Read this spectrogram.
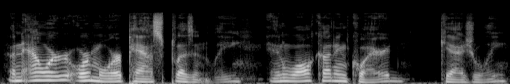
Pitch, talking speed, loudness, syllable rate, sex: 145 Hz, 120 wpm, -17 LUFS, 4.2 syllables/s, male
